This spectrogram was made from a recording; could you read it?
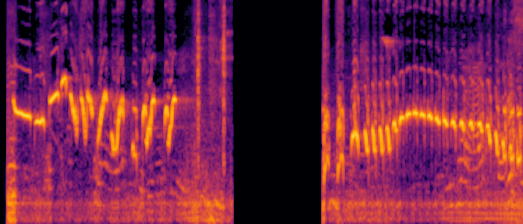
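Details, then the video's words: White-rumped shama song used as a lure to provoke other shamas: rapid whistled and slurred notes, a gap of silence, then a long run of quick repeated rising whistles. "Dalam Hitungan DETIK Murai Cepat NYAMBAR❗ Pancingan Murai Batu"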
